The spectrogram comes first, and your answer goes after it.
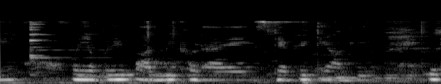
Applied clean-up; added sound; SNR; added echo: classical method WPE with log-MMSE.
